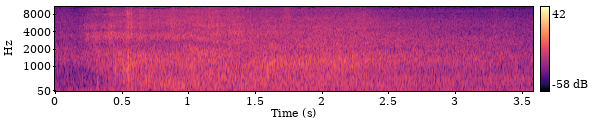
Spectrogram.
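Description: Steady surf noise rolls on without a break, a broad wash of ocean waves near the shore with a gust-like rumble underneath and no voices.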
